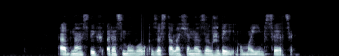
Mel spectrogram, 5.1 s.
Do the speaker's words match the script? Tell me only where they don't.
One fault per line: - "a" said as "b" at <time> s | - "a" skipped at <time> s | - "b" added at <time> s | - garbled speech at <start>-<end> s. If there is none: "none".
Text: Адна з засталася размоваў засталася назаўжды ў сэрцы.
- "засталася" said as "тых" at 1.4 s
- "маім" added at 3.8 s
